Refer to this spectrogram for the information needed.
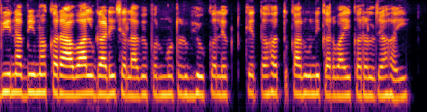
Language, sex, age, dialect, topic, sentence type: Magahi, female, 25-30, Central/Standard, banking, statement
